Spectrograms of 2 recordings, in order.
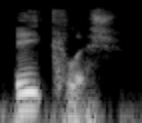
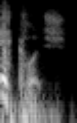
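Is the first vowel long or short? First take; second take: long; short. First: The first vowel is long, like English 'ache'. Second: The first vowel is short with a hard G. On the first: The speaker calls it wrong. "I hear the word ache. It's an ache to my ears because it's much shorter than that" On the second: The speaker calls it right. "much shorter than that. It's Icklish with a hard Gaelic G"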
